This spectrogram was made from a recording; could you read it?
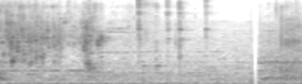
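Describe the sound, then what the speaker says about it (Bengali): Water from a measuring cup poured into a wok set on a gas stove, a short splashing pour with light clinks of metal cookware, close by and without talk. "প্রথমে গ্যাসে কড়াই বসিয়ে দিলাম এখন এক পাটি জল দিয়ে দেবো"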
